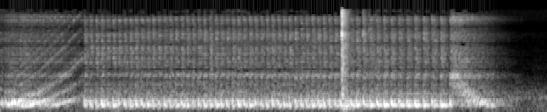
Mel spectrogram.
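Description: Action Note fruit machine playing its electronic sound effects: crossing rising and falling synth sweeps at the start, then a dense warbling tone with a sharp click about two and a half seconds in, ending on a falling sweep that cuts off just before the end.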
